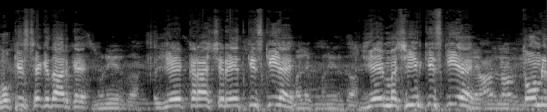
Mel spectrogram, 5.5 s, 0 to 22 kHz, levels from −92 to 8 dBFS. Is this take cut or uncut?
uncut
